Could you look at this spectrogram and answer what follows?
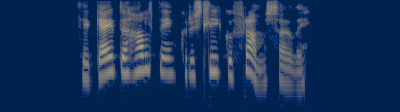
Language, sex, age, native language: Icelandic, female, 30-39, Icelandic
